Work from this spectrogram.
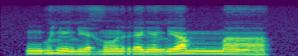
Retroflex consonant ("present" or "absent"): absent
